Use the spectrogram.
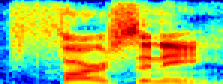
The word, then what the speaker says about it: Farsini: I'm Farsini, rhymes with larceny, from a rental car.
